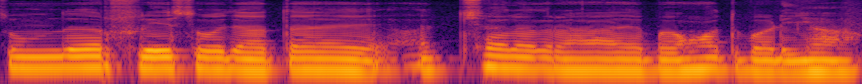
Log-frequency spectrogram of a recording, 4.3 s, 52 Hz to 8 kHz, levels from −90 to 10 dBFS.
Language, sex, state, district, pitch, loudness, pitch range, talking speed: Hindi, male, Chhattisgarh, Raipur, 120 Hz, -15 LUFS, 115-130 Hz, 155 wpm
